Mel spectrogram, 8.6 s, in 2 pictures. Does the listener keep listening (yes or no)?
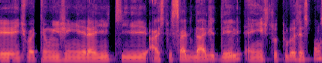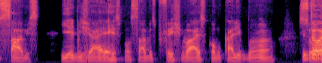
no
